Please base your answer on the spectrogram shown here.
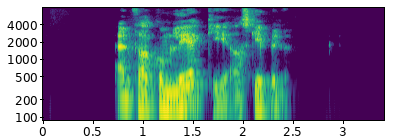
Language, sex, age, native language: Icelandic, male, 20-29, Icelandic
